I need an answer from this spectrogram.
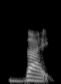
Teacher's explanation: अब जाय पे सिर्फ फोर्थ टोन है, मतलब हमें अपनी आवाज जल्दी से उसको पढ़ लेना है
